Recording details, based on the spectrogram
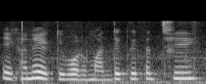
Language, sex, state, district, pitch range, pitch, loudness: Bengali, male, West Bengal, Alipurduar, 240-275 Hz, 260 Hz, -13 LUFS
